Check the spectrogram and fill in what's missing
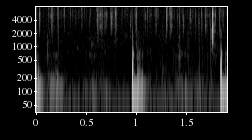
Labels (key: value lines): label: biophony, double pulse
recorder: SoundTrap 300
